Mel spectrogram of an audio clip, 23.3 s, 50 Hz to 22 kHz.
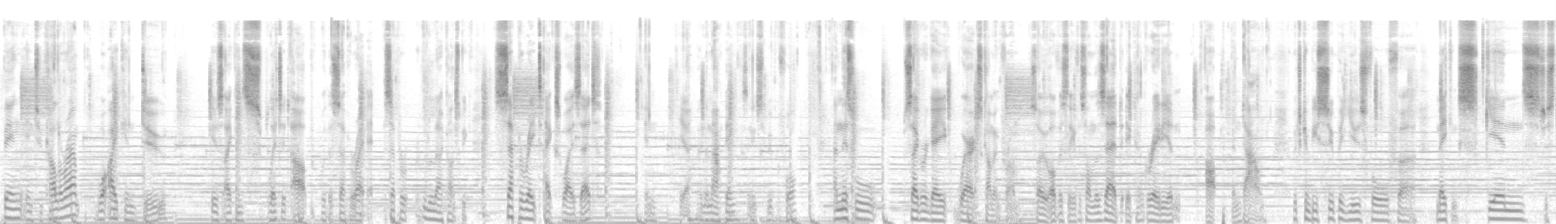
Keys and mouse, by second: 0.2 middle click, 1.0 middle drag, 1.5 middle click, 2.8 click, 3.3 shift+a, 5.9 middle click, 7.0-8.0 drag, 8.4 click, 9.0 middle click, 9.6 middle click, 9.9 click, 11.6 middle click, 12.3-13.2 drag, 14.1-14.7 drag, 15.1 middle click, 16.0-19.2 drag, 20.1 shift+click, 22.3-23.1 drag.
